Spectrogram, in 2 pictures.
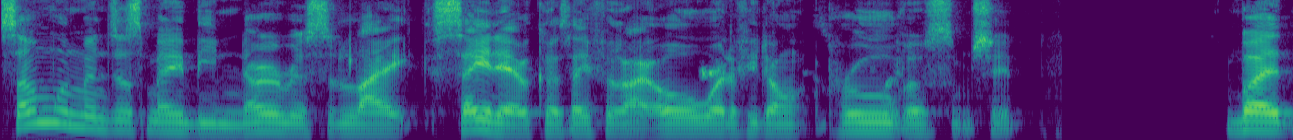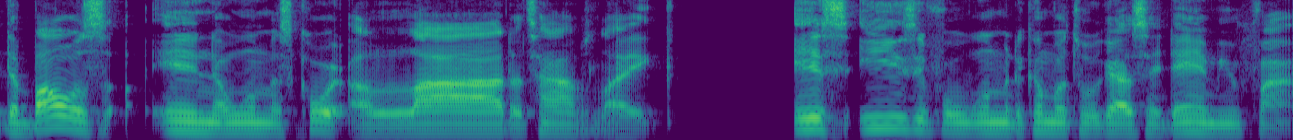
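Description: Talking fairly quickly in a plain, everyday voice, a man keeps a medium pitch and ordinary pitch variation, the recording very clean and the background silent. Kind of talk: casual chat.

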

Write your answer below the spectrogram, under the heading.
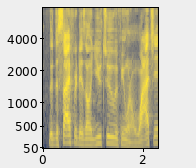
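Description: Over a quiet background, a man with an ordinary speaking voice talks fairly quickly at medium pitch with ordinary pitch variation. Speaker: podcast co-host. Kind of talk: casual chat.

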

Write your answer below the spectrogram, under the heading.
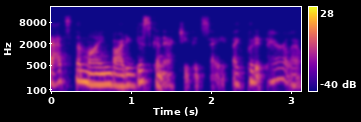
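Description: A woman with an ordinary speaking voice, at a moderate pace. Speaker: mind body coach and business mentor. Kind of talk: casual interview conversation.

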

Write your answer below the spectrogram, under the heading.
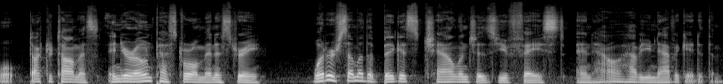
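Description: A man with a normal speaking voice talks fairly quickly at a medium pitch, with ordinary pitch variation. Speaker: podcast host. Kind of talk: interview.

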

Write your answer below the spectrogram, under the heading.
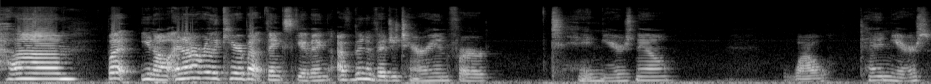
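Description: A woman with an American accent speaks at a fairly slow pace, her loudness swinging widely, with long, frequent pauses and audible room echo. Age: 30s. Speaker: podcast host. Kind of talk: solo casual monologue.

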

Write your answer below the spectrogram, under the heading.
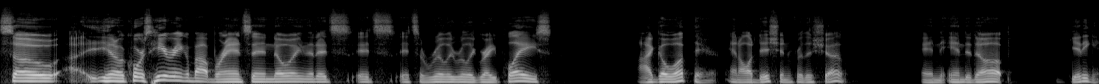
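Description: Speaking in a Louisiana accent, a man uses a medium pitch with ordinary pitch variation at a moderate pace. The recording is very clean with a silent background and a dry, close sound with no echo. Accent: Southern US (Louisiana). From Louisiana, Denham Springs. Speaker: country musician. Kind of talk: casual chat. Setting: studio.

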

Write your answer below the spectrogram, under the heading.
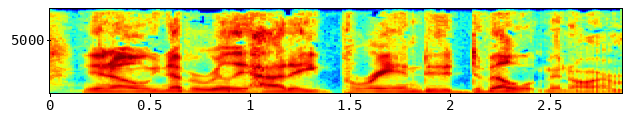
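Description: Here is an unremarkable speaking voice from a man, fairly low in pitch, at a moderate pace with ordinary pitch variation on a very clean recording with a silent background. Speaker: real estate developer. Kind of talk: casual interview. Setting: studio.

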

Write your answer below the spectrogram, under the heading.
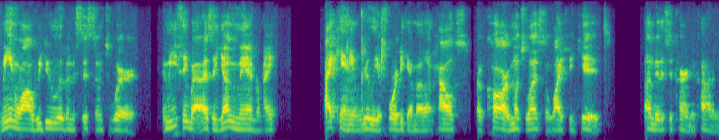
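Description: A man's very deep, low voice at a fairly quick pace, with monotone, flat intonation. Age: 20s. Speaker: soldier. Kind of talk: casual chat.

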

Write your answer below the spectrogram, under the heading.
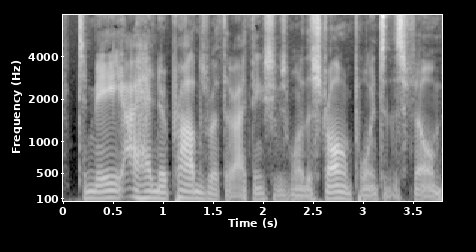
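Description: A man talks at a fairly quick pace with a fairly low pitch and vocal fry. His intonation stays fairly even. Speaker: podcast host. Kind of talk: casual solo film review podcast.

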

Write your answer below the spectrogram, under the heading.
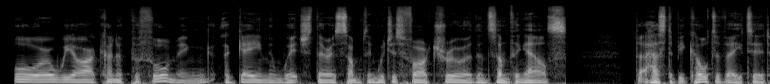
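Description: Over a very clean recording with a silent background, a man with an English accent speaks in a very deep, low pitch at a moderate pace with fairly even intonation. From England. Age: 40s. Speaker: podcast host. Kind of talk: interview.

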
